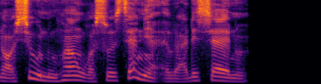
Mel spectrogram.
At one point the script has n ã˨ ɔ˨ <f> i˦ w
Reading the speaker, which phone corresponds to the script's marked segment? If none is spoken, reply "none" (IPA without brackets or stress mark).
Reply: ɕ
